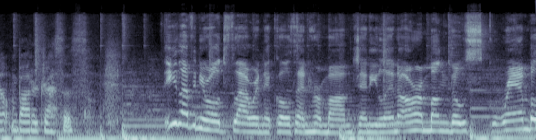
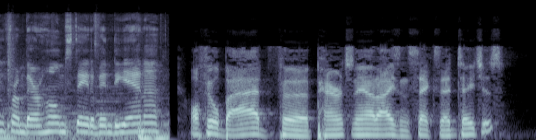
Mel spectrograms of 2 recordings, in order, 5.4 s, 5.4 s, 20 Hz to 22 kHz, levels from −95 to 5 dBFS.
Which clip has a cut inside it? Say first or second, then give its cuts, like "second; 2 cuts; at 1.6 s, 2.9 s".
second; 1 cut; at 1.6 s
